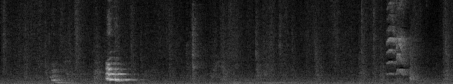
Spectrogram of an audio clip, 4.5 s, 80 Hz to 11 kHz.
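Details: A red-and-white female corgi, born 2017, lets out a single clear yappy bark after a faint softer one, then a brief high-pitched squeak near the end amid light room noise.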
